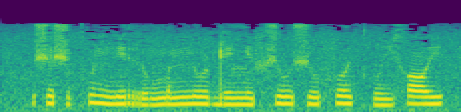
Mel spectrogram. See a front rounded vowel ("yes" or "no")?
no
